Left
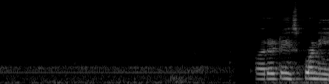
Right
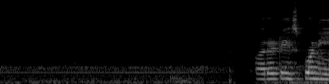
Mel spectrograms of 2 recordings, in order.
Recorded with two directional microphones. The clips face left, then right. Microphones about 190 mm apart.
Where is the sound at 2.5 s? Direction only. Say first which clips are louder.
Left 3 dB; 30° left (ahead or behind).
